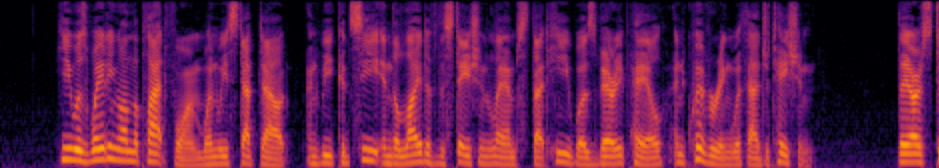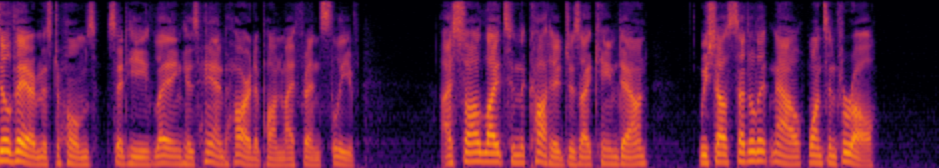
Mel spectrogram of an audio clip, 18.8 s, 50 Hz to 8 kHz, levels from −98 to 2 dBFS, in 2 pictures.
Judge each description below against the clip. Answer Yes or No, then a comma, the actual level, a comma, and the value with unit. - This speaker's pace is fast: Yes, fast, 210 wpm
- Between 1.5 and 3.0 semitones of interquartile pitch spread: No, average, 4.5 semitones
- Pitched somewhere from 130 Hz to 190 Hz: Yes, low, 135 Hz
